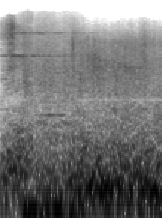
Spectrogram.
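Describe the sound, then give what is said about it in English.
A heavy booming attack effect for the Meteor Rush move in a monster-battling video game: a dense, rumbling roar that holds steady and loud for the whole span. “Faux Enchantathal used Meteor Rush.”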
